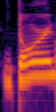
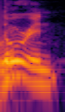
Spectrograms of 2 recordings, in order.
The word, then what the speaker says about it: Doran: We are introduced to Doran, who is what's his face's brother? There was some creativity in the naming. Dorn and Oberyn? Doran.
